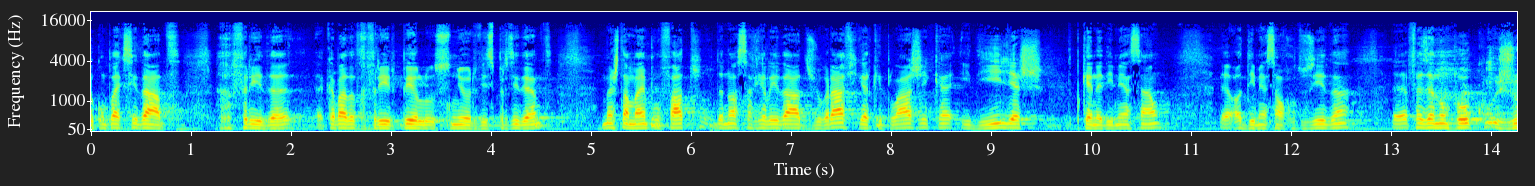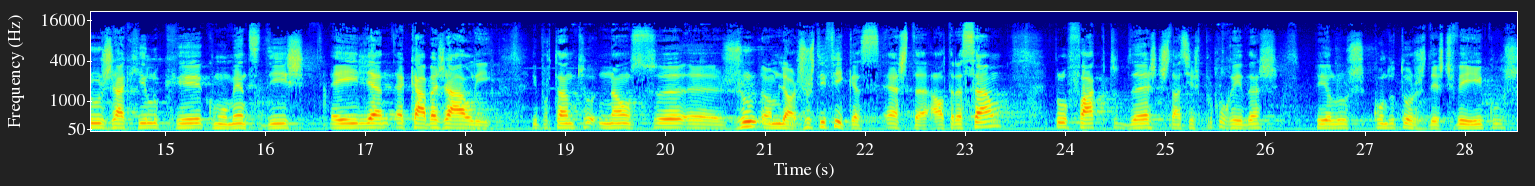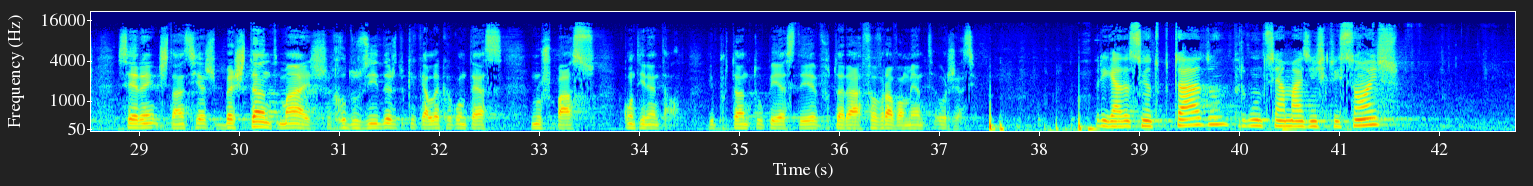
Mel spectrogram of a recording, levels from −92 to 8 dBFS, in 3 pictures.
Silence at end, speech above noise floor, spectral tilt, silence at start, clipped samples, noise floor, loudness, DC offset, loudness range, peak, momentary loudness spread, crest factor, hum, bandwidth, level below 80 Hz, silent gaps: 0.7 s; 27 dB; -4.5 dB/octave; 0 s; under 0.1%; -51 dBFS; -25 LUFS; under 0.1%; 7 LU; -6 dBFS; 13 LU; 20 dB; none; 15.5 kHz; -54 dBFS; none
